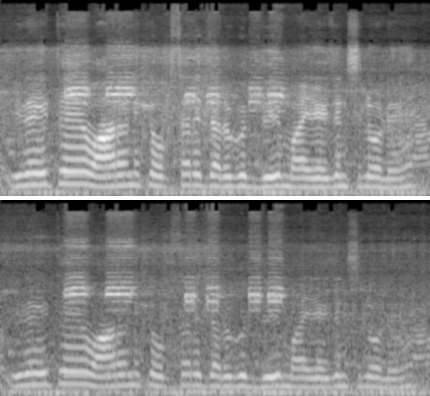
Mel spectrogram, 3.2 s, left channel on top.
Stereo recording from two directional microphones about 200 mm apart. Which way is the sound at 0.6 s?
20° left (ahead or behind).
